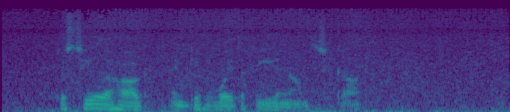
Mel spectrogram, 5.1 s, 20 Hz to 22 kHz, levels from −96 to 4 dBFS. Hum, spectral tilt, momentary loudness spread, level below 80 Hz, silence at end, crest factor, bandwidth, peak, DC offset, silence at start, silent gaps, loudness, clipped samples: none; -5.5 dB/octave; 18 LU; -64 dBFS; 0 s; 18 dB; 16.5 kHz; -30 dBFS; under 0.1%; 0.05 s; none; -47 LUFS; under 0.1%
